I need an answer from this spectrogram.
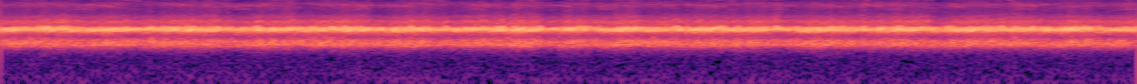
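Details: Singing frogs heard as a thick continuous chorus, countless rapid croaks fused into a bright pulsing hum over a lower tone, steady in loudness from start to finish.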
